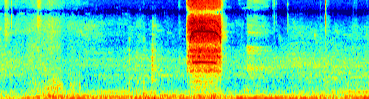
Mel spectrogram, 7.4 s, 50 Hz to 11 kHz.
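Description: A power drill drives screws back into the interior of a 1949 Ford during headliner upholstery work: one short, loud whirring burst near the middle, over a low steady background rumble.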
